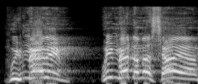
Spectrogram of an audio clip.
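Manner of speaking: high, loud breaking news; all excited. Retold or imitated. Phil running up to Nate, all excited. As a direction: run up bursting with the news. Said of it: "he's all excited".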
